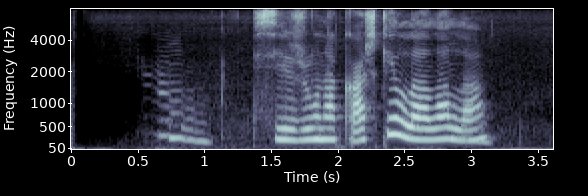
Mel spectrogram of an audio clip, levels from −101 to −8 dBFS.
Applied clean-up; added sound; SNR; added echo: neural mask model Resemble Enhance denoiser.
